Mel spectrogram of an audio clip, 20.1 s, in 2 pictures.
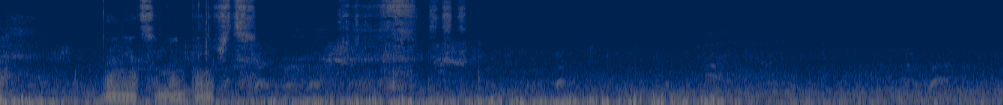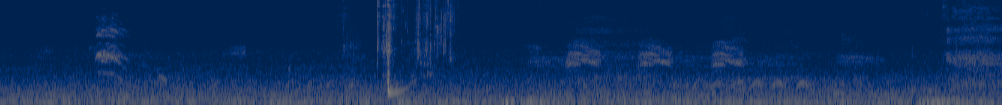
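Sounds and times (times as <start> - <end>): low steady background noise: 0.0 - 20.0
harsh crow-like bird calls: 3.1 - 3.6, 10.9 - 11.5, 15.2 - 18.9.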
